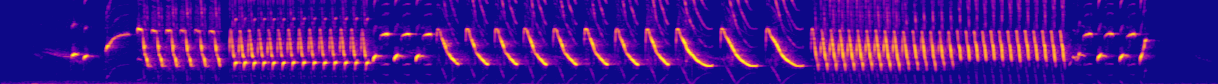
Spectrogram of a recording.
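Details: Energetic, long canary song for training young birds: after a brief start, rapid trills, a series of evenly repeated falling whistled sweeps, then a dense buzzy trill before it ends.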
